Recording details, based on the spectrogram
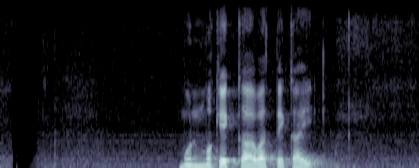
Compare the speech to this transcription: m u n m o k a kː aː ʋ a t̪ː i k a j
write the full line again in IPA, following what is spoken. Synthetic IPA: m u n m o k e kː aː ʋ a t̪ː e k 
